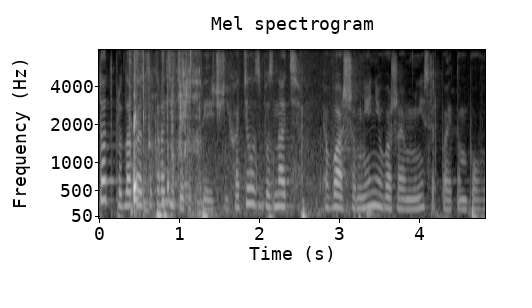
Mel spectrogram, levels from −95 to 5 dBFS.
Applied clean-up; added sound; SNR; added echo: none; Water / Splash, splatter; -5 dB; none.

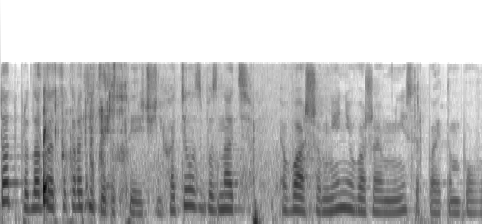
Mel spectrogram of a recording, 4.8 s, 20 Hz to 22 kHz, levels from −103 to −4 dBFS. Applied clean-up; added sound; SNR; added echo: neural mask model Resemble Enhance denoiser.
